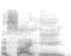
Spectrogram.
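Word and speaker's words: açaí: So the berry is pronounced acai, even though it's spelled A-C-A-I.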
